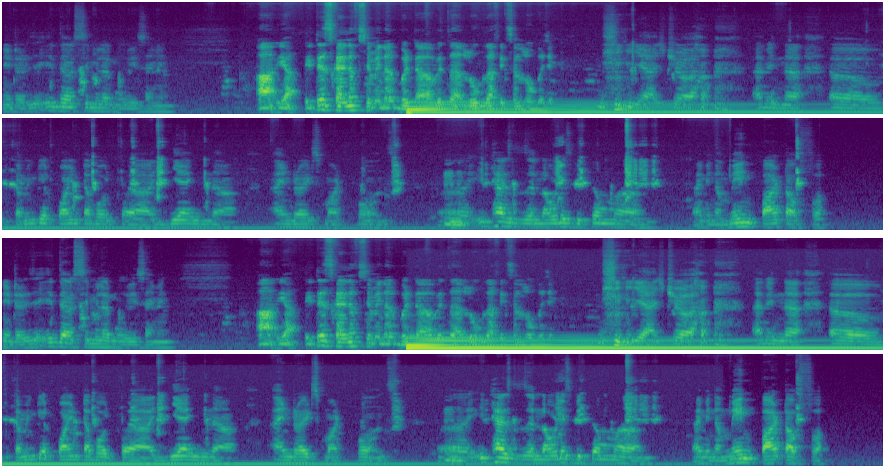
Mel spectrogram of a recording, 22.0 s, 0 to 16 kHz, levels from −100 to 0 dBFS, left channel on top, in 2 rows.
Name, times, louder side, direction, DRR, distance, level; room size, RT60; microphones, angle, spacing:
voice 1, 0.0-2.1 7.1-13.9 14.4-15.9 16.4-19.1 19.6-21.2, right 4 dB, 80° right, 0.6 m, -34 dB
voice 2, 3.2-6.9 7.3-7.4 9.6-9.7 11.1-11.2 11.9-12.0 12.6-13.1 15.9-16.0 16.5-16.8 17.9-18.3 18.8-19.2 20.9-21.0, left 4 dB, 30° left, 0.4 m, -29 dB
sound 1, 5.0-15.1, right 8 dB, 45° right, 0.3 m, -25 dB
2.4 x 2.1 x 3.8 m
head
